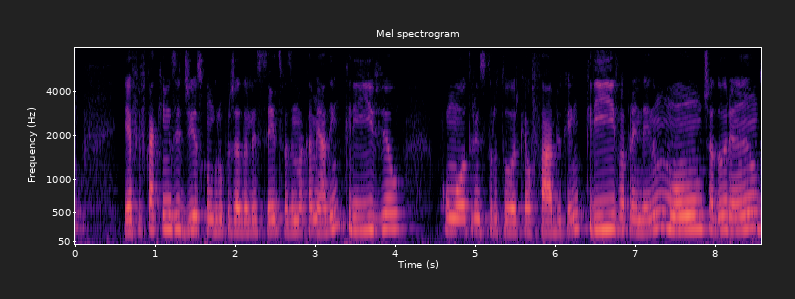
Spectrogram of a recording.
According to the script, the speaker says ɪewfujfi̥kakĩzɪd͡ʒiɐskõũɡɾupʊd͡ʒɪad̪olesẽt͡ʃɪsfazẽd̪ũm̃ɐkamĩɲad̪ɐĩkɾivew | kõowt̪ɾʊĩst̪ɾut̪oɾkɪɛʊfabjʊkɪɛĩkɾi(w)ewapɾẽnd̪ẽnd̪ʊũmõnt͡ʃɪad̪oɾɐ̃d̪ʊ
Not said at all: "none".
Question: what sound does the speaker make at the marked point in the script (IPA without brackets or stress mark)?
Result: v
